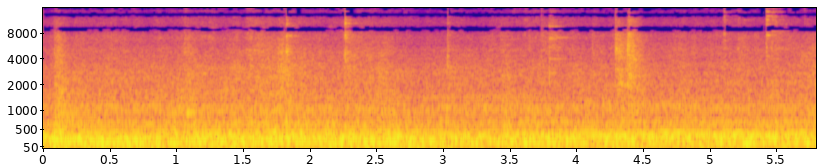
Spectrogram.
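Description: Steady low mechanical drone of running foundry machinery, with a few light taps over it.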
